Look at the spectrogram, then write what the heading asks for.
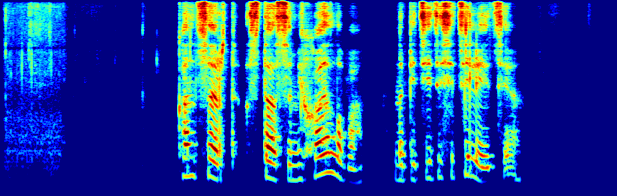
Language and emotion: Russian, neutral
